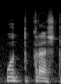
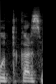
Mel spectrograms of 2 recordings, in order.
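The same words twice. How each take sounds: First: उत्कृष्ट as ut-krisht, ending in t; correct reading. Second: उत्कर्ष ending in kar-sh, without a t; wrong reading. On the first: Teacher gives children the right reading, उत्कृष्ट with final t. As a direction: finish उत्कृष्ट on a sounded sht. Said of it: "उत्कृष्ट पढ़ देना". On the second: Teacher warns against a misreading, उत्कर्ष with no final t. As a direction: say उत्कर्ष as ut-karsh. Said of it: "तो उत्कर्ष मत पढ़ना". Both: Shown as a demonstration.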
